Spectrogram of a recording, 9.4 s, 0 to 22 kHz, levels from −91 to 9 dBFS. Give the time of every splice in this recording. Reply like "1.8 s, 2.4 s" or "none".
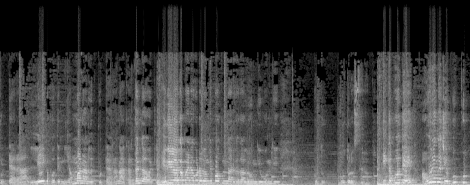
3.2 s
